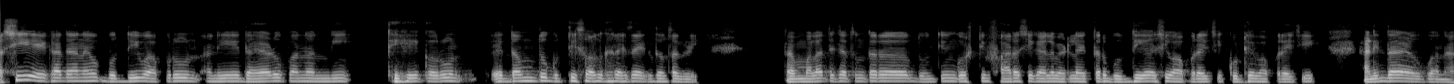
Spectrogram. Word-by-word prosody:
अशी 205 - +2 0.2
एखाद्यानं 160 +1 +1
बुद्धी 145 +1 +1
वापरून 150 0 0
आणि 145 +1 +1
दयाळूपणांनी 145 0 0 0.4
ते 145 - +6
हे 145 +1 +2
करून, 150 +1 +1 0.3
एकदम 150 +3 +2
तो 170 - +5
गुत्ती 145 +2 -1
सॉल्व्ह 145 -1 +1
करायचा 145 0 +1
एकदम 135 0 -1
सगळी. 125 -3 -1 0.9
तर - - +5
मला 135 +2 +2
त्याच्यातून 145 0 -2
तर 150 0 +2 0.4
2-3 130 +3 -3
गोष्टी 140 +1 -1
फारच 140 +1 -1
शिकायला 140 -1 +1
भेटल्या. 135 0 +1
एकतर 145 +2 0
बुद्धी 130 +3 +2
अशी 145 +1 +1
वापरायची, 130 0 -1
कुठे 130 +1 0
वापरायची? 125 +1 -3 0.5
आणि 125 +3 +5
दयाळूपणा. 130 -6 +1
140 Hz, 135 wpm, -23 LUFS, 135-150 Hz, 0.9 s, ते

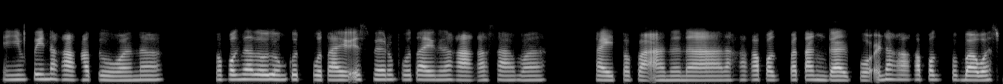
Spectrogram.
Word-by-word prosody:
'yon 220 0 -4
pa 240 - +2
'yong 235 0 +1
nakakatuwa 205 -2 0
na 210 +1 -2 0.6
kapag 225 +1 0
nalulungkot 225 -1 +3
po 215 -1 -2
tayo 205 -1 +3
is 220 - -2
meron 225 0 0
po 220 -1 -6
tayong 210 -1 +1
nakakasama, 205 0 -1 0.5
kahit 195 -1 +2
papaano 200 0 0
na 195 0 +3
nakakapagpatanggal 210 -1 +1
po 190 - -3
or - - -1
nakakapagpabawas 215 -2 0
210 Hz, 125 wpm, -20 LUFS, 200-220 Hz, 0.6 s, nalulungkot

